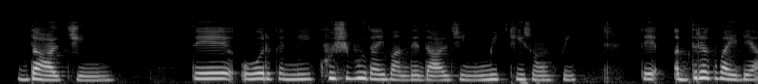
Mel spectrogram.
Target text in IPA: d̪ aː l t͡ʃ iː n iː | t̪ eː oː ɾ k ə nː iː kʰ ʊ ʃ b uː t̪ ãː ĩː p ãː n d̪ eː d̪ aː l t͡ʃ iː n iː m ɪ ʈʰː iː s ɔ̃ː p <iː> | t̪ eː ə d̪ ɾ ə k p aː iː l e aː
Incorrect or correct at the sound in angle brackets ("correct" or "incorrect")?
correct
